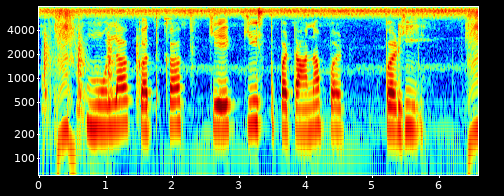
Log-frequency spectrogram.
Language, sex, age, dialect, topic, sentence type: Chhattisgarhi, female, 25-30, Eastern, banking, question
